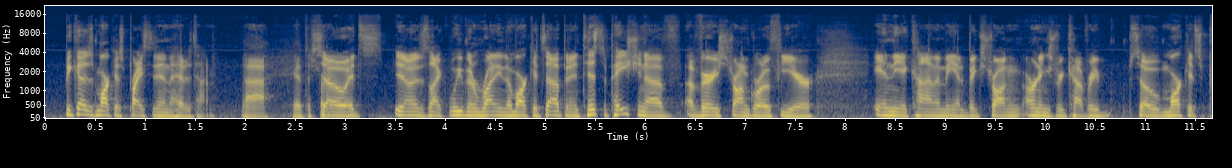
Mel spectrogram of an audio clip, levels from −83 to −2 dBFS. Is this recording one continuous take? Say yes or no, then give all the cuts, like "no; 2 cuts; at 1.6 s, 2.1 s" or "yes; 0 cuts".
yes; 0 cuts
